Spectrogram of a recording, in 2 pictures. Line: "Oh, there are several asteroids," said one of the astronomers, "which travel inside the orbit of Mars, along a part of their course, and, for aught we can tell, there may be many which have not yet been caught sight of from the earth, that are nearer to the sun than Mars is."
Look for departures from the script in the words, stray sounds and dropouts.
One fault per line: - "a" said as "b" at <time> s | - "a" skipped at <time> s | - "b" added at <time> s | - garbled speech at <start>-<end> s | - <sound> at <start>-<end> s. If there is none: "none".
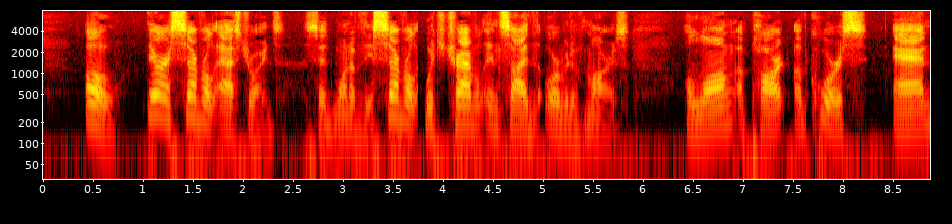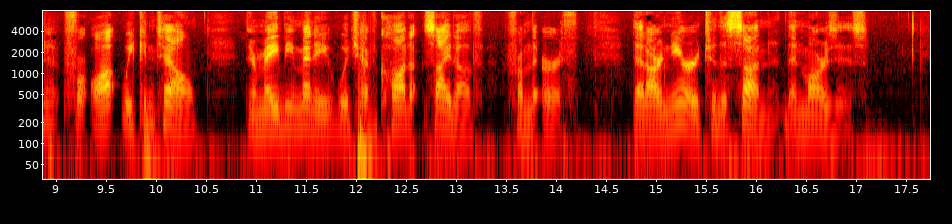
- "astronomers" said as "several" at 3.3 s
- "their" skipped at 7.7 s
- "not yet been" skipped at 12.2 s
